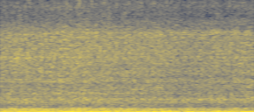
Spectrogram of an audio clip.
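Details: Chrysler Town and Country van after repair, engine running while checking charging: steady, even low rumble with no knocks, ticks or whine; smooth, healthy normal idle.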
